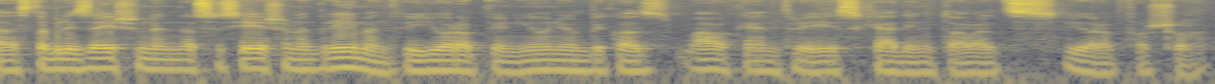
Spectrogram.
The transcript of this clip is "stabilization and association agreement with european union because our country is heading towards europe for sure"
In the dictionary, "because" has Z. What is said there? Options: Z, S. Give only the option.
Z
